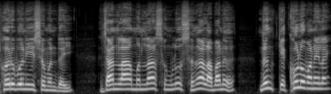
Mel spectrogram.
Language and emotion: Bodo, angry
